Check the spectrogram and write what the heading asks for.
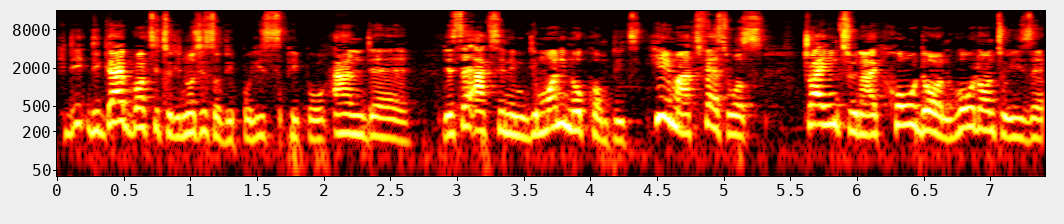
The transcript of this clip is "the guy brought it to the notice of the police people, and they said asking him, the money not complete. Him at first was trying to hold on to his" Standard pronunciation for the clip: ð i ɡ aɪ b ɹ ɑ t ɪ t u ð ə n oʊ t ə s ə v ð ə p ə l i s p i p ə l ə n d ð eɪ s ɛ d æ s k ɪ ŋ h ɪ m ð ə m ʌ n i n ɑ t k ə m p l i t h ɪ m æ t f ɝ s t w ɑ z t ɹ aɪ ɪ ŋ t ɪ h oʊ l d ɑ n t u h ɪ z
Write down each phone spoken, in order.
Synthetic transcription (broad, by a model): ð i ɡ aɪ b ɹ ɑ t ɪ t u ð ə n oʊ t ə s ə v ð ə p ə l i s p i p ə l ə n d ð eɪ s ɛ d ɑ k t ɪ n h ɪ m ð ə m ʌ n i n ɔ k ə m p l i t h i m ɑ t f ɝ s t w ɑ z t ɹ aɪ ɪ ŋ t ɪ h oʊ l d ɑ n t u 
